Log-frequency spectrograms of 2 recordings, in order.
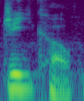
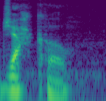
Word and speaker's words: Jekyll: And it is pronounced Jekyll, not Jackal. – I thought it was Jekyll. – It's pronounced Jekyll. – Jekyll. – That's the actual proper pronunciation. Rhymes with treacle. That's how you can remember it.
